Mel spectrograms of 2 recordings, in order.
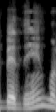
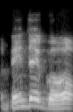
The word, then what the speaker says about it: Bendegó: O meteoro de Bedengo, né? Igual você falou, caiu em 1784, né? Não, Bendegó, né? Benegó, desculpa a pronúncia errada.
